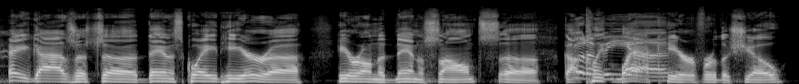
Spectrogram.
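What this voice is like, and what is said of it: Imitated voice with Southern accent. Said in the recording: “Now he's got a Southern accent.”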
